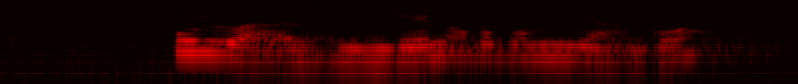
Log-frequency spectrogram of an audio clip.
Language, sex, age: Zulu, female, 23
